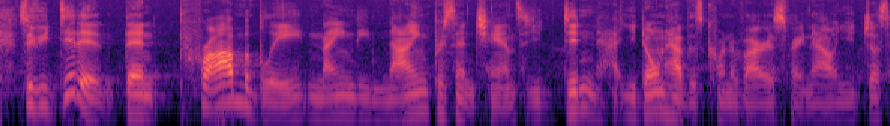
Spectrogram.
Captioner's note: none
